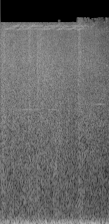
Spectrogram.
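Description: Gunfire and explosions crack and boom.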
